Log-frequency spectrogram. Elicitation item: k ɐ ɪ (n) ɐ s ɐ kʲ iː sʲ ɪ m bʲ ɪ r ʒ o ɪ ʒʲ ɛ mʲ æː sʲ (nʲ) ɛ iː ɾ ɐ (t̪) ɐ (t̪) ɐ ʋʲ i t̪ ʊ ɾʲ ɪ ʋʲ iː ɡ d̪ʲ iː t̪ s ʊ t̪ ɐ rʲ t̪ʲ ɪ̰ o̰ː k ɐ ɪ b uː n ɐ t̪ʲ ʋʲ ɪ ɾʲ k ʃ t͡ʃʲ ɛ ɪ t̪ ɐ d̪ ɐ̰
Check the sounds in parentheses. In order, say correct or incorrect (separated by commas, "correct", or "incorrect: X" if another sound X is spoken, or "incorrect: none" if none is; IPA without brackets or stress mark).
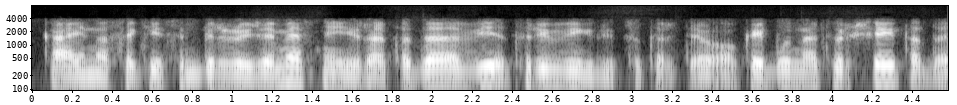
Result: correct, correct, correct, incorrect: d̪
